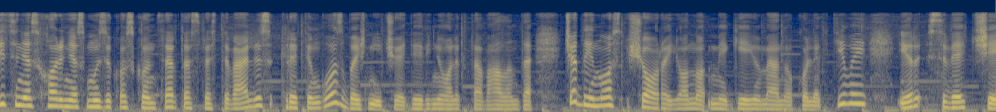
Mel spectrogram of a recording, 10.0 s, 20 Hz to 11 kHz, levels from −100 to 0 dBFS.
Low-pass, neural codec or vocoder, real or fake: 7.2 kHz; none; real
